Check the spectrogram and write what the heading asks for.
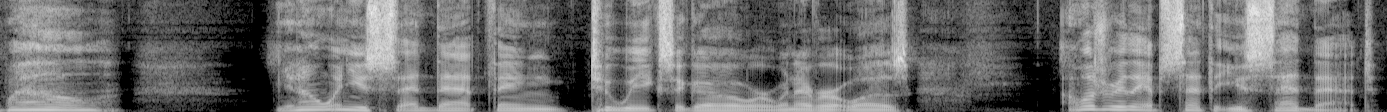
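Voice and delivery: mock girlfriend voice. Girlfriend's voice in retold argument.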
